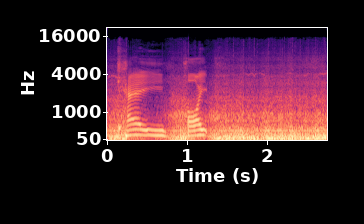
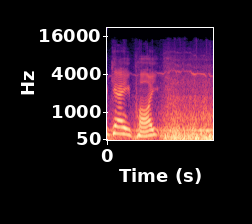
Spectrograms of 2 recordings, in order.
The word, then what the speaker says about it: K-Pipe: an it's a k like k for kilo okay dash pipe not a gay pipe right it's not an it's a k-pipe right and sorry my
